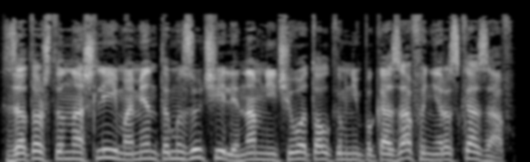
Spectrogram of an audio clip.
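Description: A man voicing a greedy half-orc treasurer who roars and yells frantically in an audiobook. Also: fairly high pitch, fast, no echo, studio quality, voice pushed up, lightly acted. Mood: indignant. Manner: roaring, yelling, frantic. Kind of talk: audiobook character voice.

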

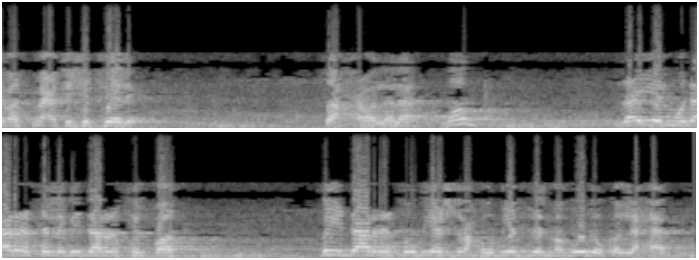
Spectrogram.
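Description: A man with an Egyptian accent teaching a classical religious text, explaining with rhetorical questions and repetition. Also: high-pitched. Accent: Egyptian Arabic. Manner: chants Quran verses slowly. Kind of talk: classical text lesson in Egyptian colloquial Arabic. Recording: echoey hall with faint noise.

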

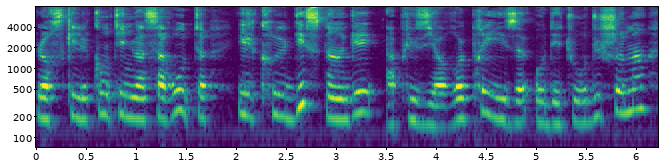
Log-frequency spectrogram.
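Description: A woman reading a classic novel aloud as a volunteer audiobook narrator, in a measured, unhurried manner. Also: medium pitch, warm tone.

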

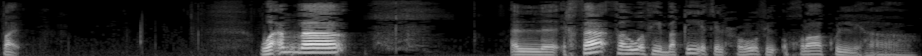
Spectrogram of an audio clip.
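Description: A man's voice: medium pitch, gravelly, husky, lo-fi sound. Man teaching a recitation lesson. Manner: calm explanation, then slow drawn-out demonstrations. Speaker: tajweed teacher. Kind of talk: religious lesson on Quran recitation.

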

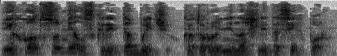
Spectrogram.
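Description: A scheming male gangster with a sarcastic, sneering edge, delivered in a husky, breathy voice, as a man reads him out. He talks down to his partner with cold irony, the audiobook voice pitched at an ordinary middle height. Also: lively intonation, moderate pace. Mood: scornful. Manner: sneering, ironic.

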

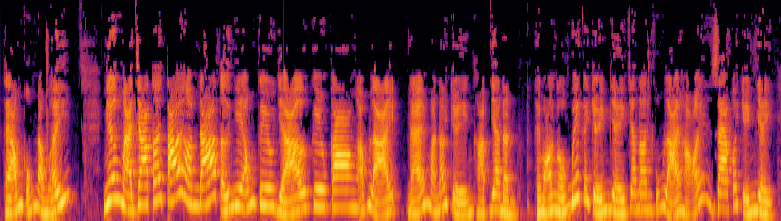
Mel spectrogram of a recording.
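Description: A woman's voice: on the high side, expressive, normal speed, a bit bright. A woman with a Southern Vietnamese accent telling a spooky story in a chatty way, often speaking to her listeners. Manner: chatty, addresses listeners directly, frequent fillers.

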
